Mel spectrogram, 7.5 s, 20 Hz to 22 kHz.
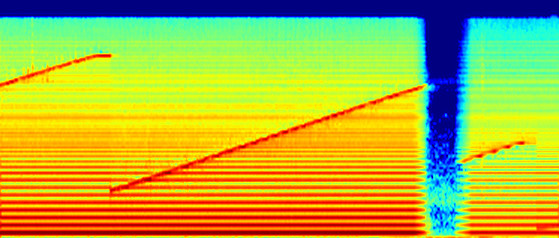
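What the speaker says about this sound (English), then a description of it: "Now let's listen to the 1047 at full resonance." An AM1047 filter at full resonance on a 2500-series modular synth gives a pure, whistling sine-like tone that sweeps upward in long rising glides over a constant harmonic drone, which cuts out briefly near the end and then resumes.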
